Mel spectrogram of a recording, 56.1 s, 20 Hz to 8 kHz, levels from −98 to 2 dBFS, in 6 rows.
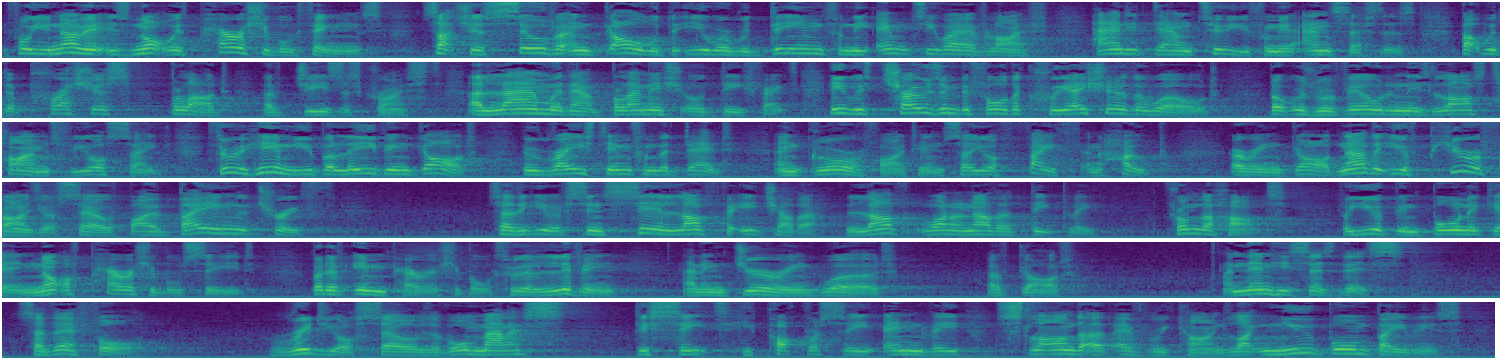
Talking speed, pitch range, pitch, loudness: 165 wpm, 140-180 Hz, 160 Hz, -29 LUFS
